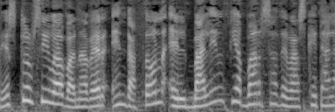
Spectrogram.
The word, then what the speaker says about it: DAZN: DAZN, pero ya sabes que se pronuncia Dazón.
